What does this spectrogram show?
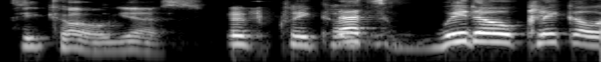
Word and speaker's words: Clicquot: Woof Clicquot, is that how you pronounce that name? Clicquot, yes.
